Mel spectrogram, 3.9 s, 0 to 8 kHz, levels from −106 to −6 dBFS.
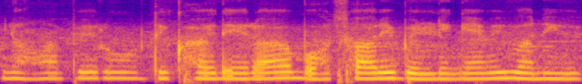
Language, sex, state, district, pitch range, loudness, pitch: Hindi, female, Uttar Pradesh, Varanasi, 195-215 Hz, -18 LUFS, 205 Hz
